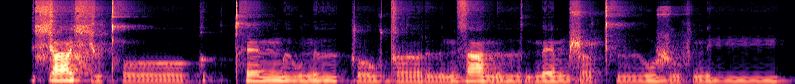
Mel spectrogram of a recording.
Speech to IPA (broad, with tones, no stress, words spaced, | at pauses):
ɕa˦ɕɯ˨ t̪ʰoː˨k | t̪ʰɛ˦nmɯ˥˨wnɯː˦kɾo˨˦w dʌː˨ɾɯ˨ nza˥˨nɯː˥˨dnɛ˦mʐʌ˨˦ t̪ʰɯː˨˦wʐu˨fniː˦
